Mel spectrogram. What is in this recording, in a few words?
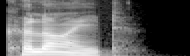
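"collide", British English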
